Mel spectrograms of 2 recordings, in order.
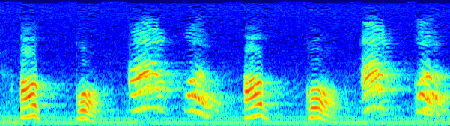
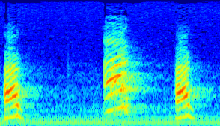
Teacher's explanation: کاف، یہ جو دونوں حروف ہیں زبان کا آخری حصہ کوے کی جو قریب ہے، جب اوپر تالو سے لگتا ہے تو ادا ہوتے ہیں۔ قاف پر کر کے پڑھتے ہیں، کاف ذرا ہٹ کر نیچے کی طرف سے نکلتا ہے اور باریک ہوتا ہے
